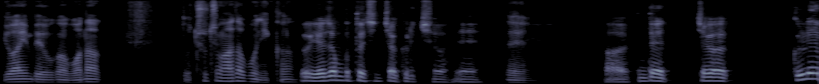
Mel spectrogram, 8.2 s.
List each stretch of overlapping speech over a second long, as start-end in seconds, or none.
none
